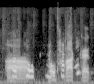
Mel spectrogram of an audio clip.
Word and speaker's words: Popocatépetl: Oh, it's Popocatépetl? Popocatépetl. Yeah, because there's a cat and a yeah, and there's 2 different words in the middle of the ending there, and if you just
